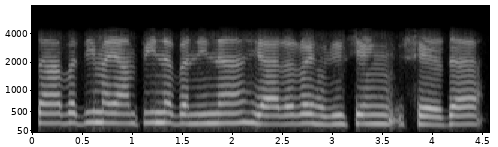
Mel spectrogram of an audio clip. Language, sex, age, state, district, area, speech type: Manipuri, female, 60+, Manipur, Churachandpur, urban, conversation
